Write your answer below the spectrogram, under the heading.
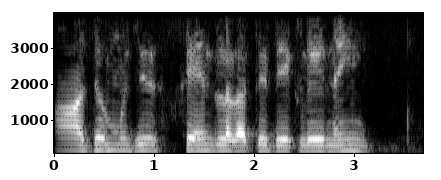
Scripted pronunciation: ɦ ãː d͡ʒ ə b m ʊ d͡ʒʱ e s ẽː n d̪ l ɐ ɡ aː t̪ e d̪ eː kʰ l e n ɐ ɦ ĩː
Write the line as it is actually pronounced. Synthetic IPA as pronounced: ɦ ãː d͡ʒ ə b m ʊ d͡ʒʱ e s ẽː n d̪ l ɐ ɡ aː t̪ e d̪ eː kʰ l e n ɐ ɦ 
